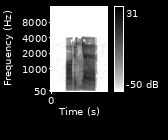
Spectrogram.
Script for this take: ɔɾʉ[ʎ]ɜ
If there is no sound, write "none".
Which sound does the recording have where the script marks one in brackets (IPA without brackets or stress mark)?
ʎ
